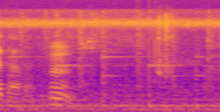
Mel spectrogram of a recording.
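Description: Crickets trilling steadily in the background, a continuous high-pitched buzz, over a low steady hum.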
